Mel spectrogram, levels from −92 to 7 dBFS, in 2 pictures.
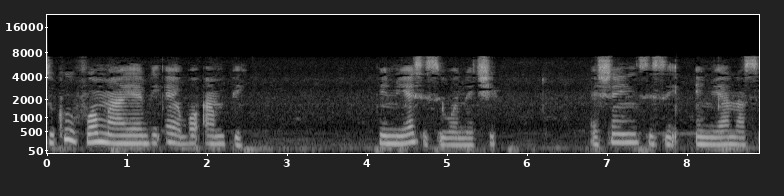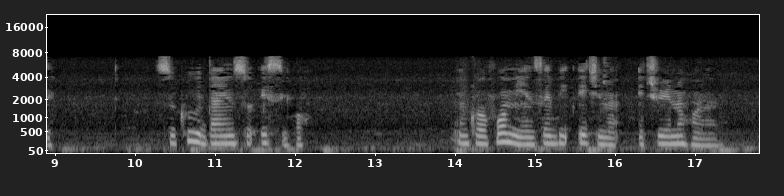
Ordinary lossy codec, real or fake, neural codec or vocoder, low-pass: AAC, 32 kbps; real; none; 7.2 kHz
